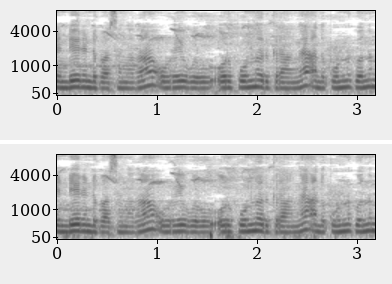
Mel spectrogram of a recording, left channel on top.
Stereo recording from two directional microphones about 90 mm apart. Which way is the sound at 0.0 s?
40° left (ahead or behind).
